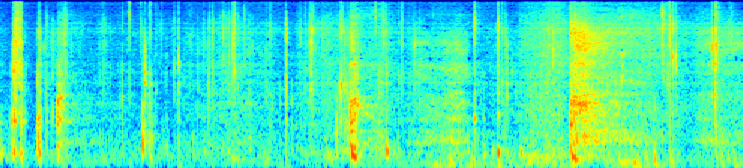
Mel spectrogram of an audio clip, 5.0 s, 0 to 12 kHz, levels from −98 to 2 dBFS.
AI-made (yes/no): yes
